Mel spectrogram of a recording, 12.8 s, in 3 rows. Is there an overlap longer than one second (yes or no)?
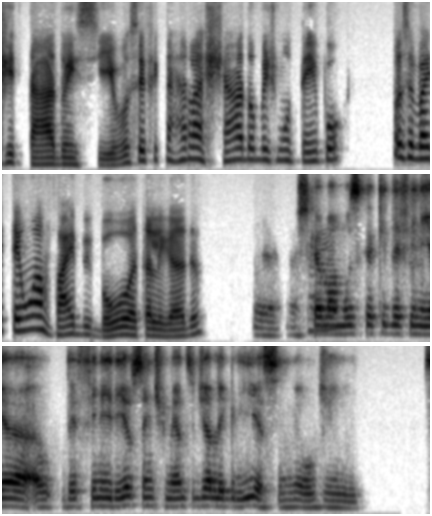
no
